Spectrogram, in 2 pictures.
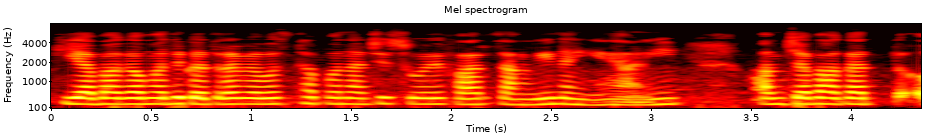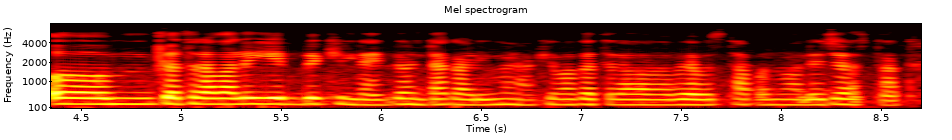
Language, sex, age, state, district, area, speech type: Marathi, female, 30-45, Maharashtra, Nanded, rural, spontaneous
